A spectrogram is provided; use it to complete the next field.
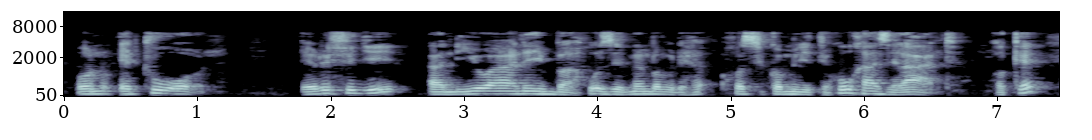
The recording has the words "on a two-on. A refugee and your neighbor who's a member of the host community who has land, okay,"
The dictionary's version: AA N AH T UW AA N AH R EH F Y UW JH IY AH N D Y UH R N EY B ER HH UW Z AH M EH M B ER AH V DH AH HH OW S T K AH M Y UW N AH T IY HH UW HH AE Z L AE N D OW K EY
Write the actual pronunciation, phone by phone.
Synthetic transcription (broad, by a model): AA N AH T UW AA N AH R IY F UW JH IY AH N D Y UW W N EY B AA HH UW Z AH M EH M B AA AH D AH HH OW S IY K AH M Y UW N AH T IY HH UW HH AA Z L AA N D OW K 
